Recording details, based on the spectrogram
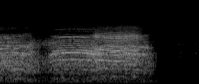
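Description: A crow gives a single drawn-out, hoarse caw lasting over a second, clear and fairly close, then falls silent.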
